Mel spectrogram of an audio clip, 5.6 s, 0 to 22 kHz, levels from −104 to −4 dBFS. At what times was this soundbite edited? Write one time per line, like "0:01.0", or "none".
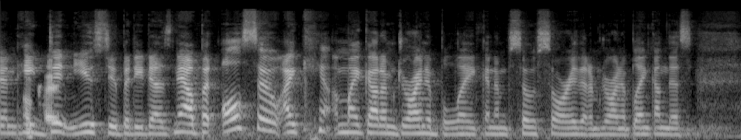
none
